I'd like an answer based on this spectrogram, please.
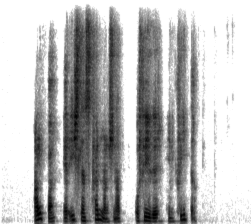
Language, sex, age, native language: Icelandic, male, 20-29, Icelandic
